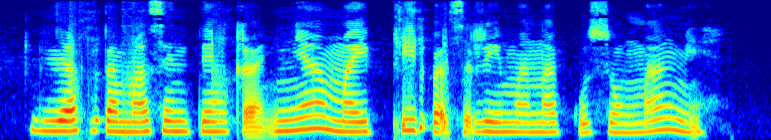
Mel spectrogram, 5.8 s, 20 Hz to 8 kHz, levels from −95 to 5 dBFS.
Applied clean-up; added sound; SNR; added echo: neural separator model SepFormer DNS4.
